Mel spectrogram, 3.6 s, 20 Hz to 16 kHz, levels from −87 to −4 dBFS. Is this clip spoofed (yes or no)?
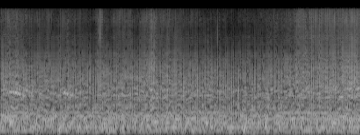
yes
